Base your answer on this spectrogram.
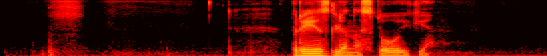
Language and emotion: Russian, sad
